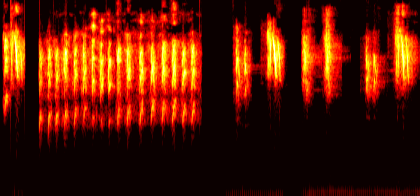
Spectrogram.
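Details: Eurasian tree sparrows in a fight: a dense burst of buzzy chirps lasting two seconds, followed by scattered single harsh chirps spaced irregularly, over faint low background rumble; offered as training material for songbirds.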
